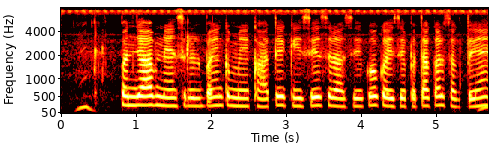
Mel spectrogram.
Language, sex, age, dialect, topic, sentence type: Hindi, female, 18-24, Awadhi Bundeli, banking, question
